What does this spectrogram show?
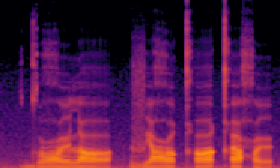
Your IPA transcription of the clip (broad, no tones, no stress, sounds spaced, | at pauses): d u ʕ œ l ɑ | v e ʕ o qʰ ɑ qʰ ə ħ œ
